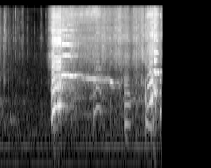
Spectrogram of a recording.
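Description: A man and a woman blow party noisemakers loudly through an online call.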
